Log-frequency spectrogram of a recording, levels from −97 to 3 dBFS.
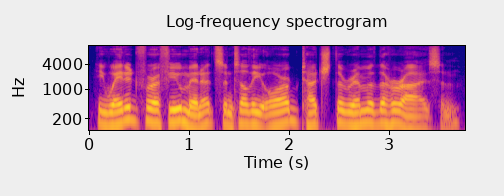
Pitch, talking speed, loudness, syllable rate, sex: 145 Hz, 240 wpm, -15 LUFS, 6.1 syllables/s, male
